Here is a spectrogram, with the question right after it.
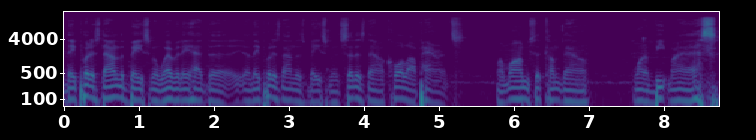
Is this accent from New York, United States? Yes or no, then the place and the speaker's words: yes; New York City, New York, United States; I was born and raised in Lower East Side Manhattan, and and we was in the LaGuardia projects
